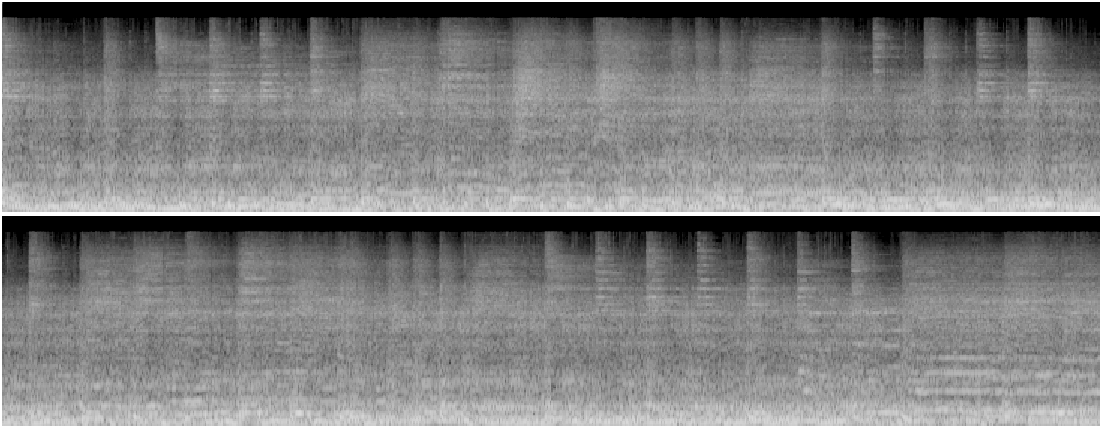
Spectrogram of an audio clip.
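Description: Live rock band playing loudly and without a break: electric guitars and bass over a drum kit, with no singing.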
